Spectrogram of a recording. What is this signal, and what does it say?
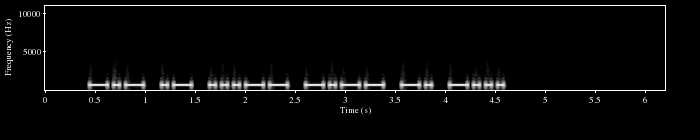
Morse code, heard as a keyed tone, about 20 wpm, 700 Hz. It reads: KA3YNB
